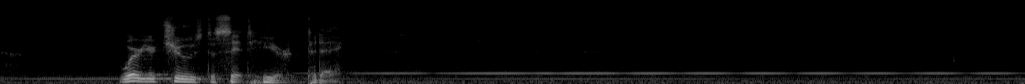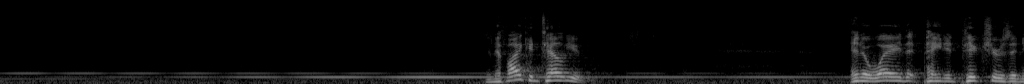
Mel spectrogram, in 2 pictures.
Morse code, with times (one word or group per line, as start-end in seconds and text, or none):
none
